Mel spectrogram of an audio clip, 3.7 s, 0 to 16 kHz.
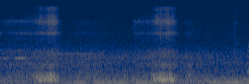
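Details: Sleeping Corgi snoring, recorded 30 March 2019: two low, rasping breaths about 1.8 seconds apart, each with a faint hiss above, over a steady low hum.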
